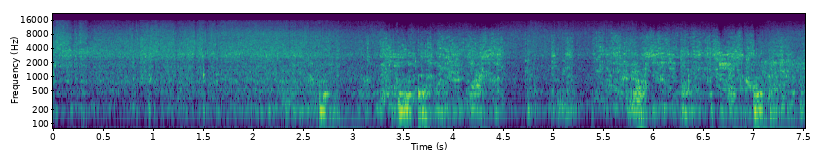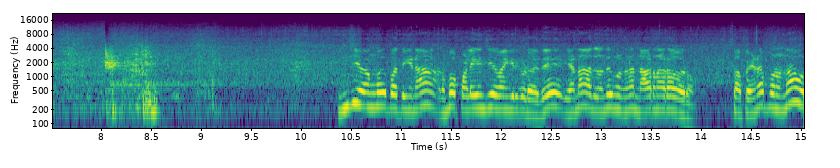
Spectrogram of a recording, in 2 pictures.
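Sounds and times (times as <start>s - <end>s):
paste sizzling in hot oil: 0.0s - 10.5s
ladle scraping in pot: 2.6s - 9.2s.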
